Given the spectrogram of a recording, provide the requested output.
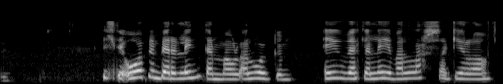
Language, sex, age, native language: Icelandic, male, 16, Icelandic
